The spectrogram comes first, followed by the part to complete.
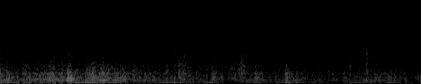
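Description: Near silence: faint room tone with a low steady hum and a few soft clicks and rustles of multimeter test leads being handled as the red probe lead is moved to the meter's 10 A socket.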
